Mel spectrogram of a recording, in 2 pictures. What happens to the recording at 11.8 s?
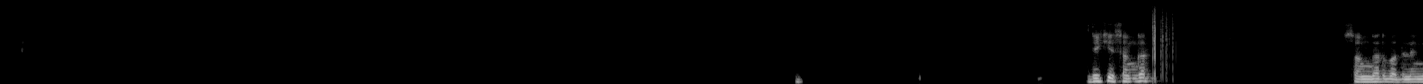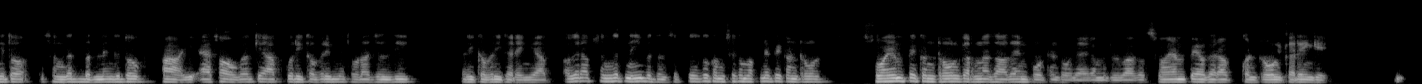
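Cable scratch noise runs from 11.52 to 11.78 s. A short burst of rough scratching sits over the speech, about 10 dB below it. The likely cause is a worn cable or connector being moved.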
